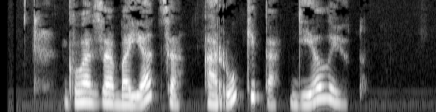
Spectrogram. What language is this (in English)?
Russian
